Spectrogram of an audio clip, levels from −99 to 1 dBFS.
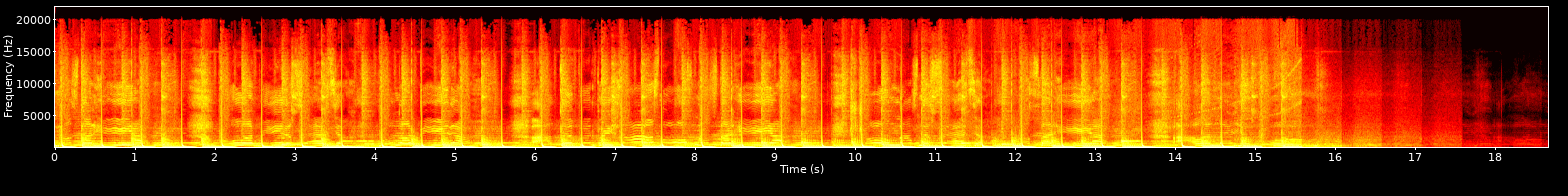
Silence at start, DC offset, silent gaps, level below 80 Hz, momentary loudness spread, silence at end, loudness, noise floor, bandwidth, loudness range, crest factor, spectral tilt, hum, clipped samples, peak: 0 s; under 0.1%; none; -14 dBFS; 3 LU; 2.1 s; -13 LUFS; -57 dBFS; 20 kHz; 3 LU; 12 dB; -5 dB/octave; none; under 0.1%; 0 dBFS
